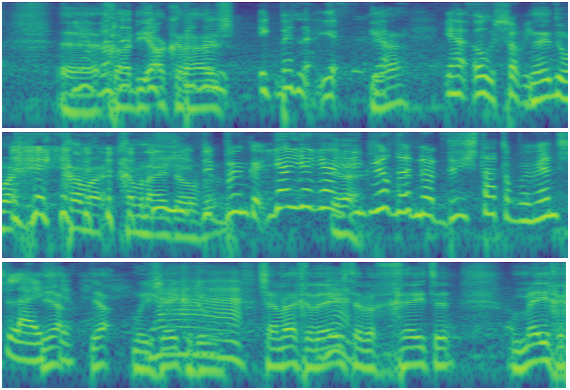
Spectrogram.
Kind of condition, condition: setting, busy venue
